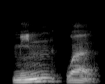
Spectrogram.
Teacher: You leave out the noon, go straight into the waw. The two letters become one that is mushaddad. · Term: idgham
